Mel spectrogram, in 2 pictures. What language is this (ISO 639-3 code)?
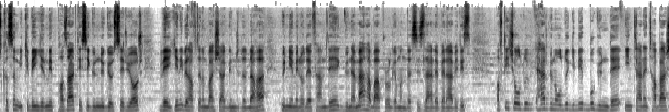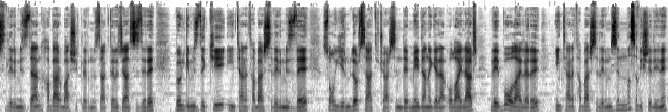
tur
